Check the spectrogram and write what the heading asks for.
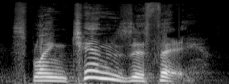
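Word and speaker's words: splanchnizomai: The first syllable is splang. Say splang. Splang chinzithe. I was full of splang chinzithe.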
